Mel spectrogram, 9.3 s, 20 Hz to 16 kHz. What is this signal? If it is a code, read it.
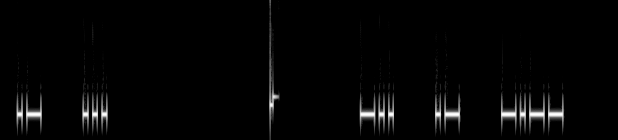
Morse code, heard as a keyed tone, about 17 wpm, spaced as for 10 wpm, 700 Hz. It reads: AS DAY
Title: 3x Character Spacing - Top 200 Words - 17wpm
